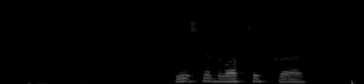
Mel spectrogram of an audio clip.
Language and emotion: Russian, neutral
